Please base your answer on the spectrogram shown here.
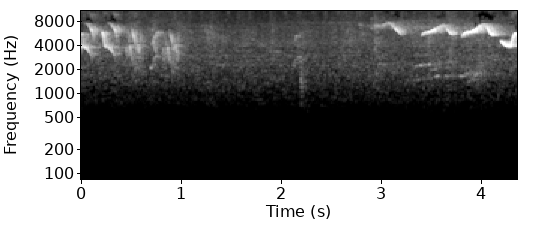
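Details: Palm tanager song from Brazil: bursts of squeaky twittering notes at the start, a quiet gap, then high sliding whistled phrases that swing up and down, louder toward the end.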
